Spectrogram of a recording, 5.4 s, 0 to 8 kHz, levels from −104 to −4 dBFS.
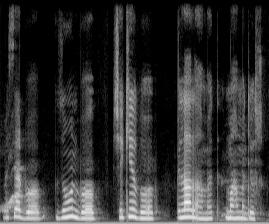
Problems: background sounds at intervals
